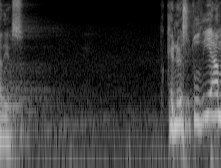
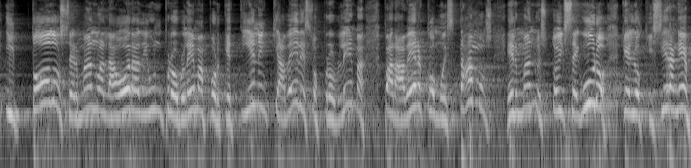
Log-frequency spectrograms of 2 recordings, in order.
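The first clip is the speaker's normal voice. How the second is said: loud, higher preaching shout; preaching loudly; 5 semitones higher, 6 dB louder than usual. Acted. Preaching at full force. (predicación a gritos)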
